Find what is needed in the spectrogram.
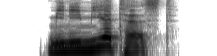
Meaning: inflection of minimieren: 1. second-person singular preterite 2. second-person singular subjunctive II
- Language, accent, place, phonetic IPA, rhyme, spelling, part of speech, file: German, Germany, Berlin, [ˌminiˈmiːɐ̯təst], -iːɐ̯təst, minimiertest, verb, De-minimiertest.ogg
